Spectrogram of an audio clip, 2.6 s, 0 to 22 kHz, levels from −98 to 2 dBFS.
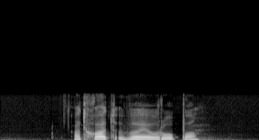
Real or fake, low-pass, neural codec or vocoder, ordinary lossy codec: fake; 7.2 kHz; codec, 16 kHz, 16 kbps, FunCodec, trained on Chinese and English, 50 frames a second; none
